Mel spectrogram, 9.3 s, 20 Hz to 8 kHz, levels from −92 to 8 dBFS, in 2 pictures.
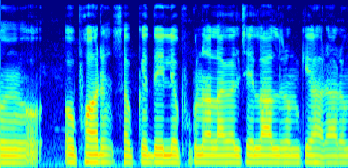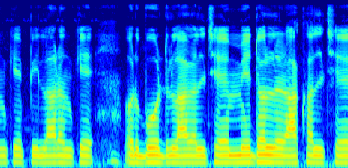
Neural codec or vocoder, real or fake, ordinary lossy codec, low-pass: none; real; none; 7.2 kHz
